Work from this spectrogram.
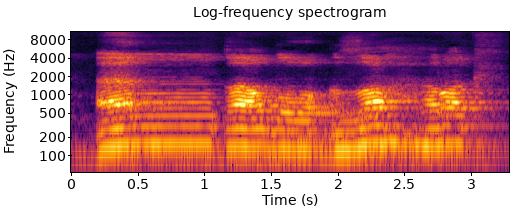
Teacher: Ketika za itu ditekan biar keluar desisnya sedikit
